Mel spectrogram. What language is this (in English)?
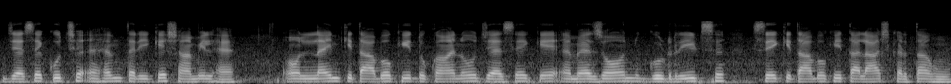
Urdu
